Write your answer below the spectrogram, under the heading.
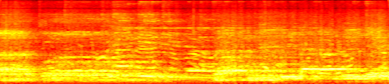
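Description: A group of voices singing together, several lines of melody at once.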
